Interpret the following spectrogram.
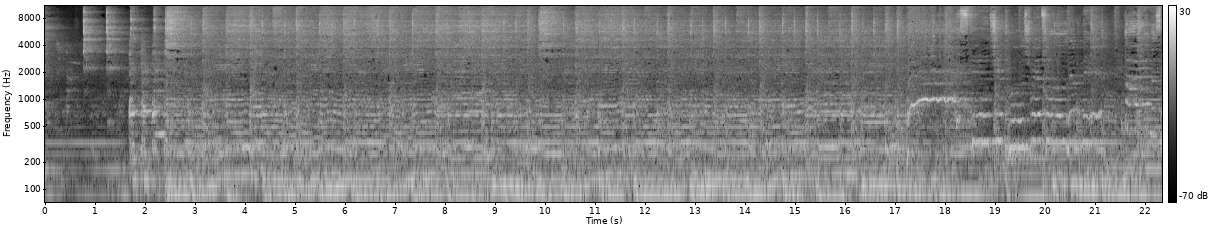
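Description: Live rock band playing: electric guitars, bass, drum kit and keyboards. After a thinner opening with a few sharp hits, the full band comes in about two seconds in, and a lead vocal starts singing about three quarters of the way through.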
